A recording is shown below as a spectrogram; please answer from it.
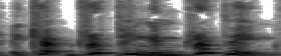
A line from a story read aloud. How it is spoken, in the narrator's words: Fenya exclaimed, her distraught imagination apparently having invented this horrible detail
